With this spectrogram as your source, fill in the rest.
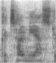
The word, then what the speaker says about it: Cotoneaster: There was a famous shrub called Cotoneaster, and I knew somebody used to call them Cotoneasters.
